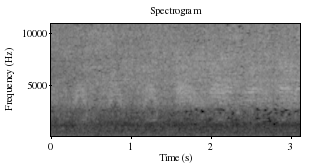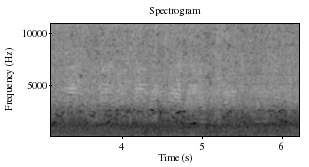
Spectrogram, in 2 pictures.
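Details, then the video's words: Cicadas at the height of summer, heard from all around: a dense, unbroken high hiss-like buzz that swells slightly toward the middle, with a faint low rumble beneath. "매미소리를 들으며 휴식. Cicadas's buzzing sound"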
